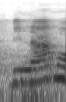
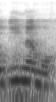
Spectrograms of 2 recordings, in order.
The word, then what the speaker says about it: dinamo: ¿Dinamo o dínamo? ¿Cómo se dice? Dinamo.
